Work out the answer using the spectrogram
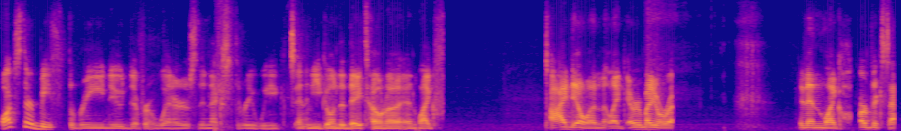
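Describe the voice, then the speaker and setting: A man's voice: on the low side, normal speed, pushed and bright. A man joining a casual sports podcast over a remote call connection that keeps cutting out. He mutters loose, trailing predictions. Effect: remote call audio that keeps cutting out. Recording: distant, dropping call audio.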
